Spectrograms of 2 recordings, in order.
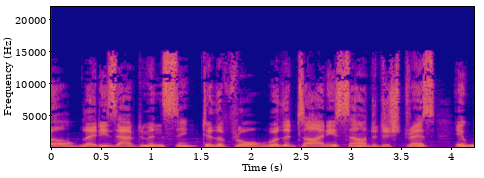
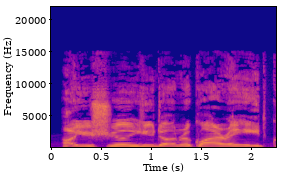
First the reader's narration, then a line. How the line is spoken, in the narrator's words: Kulcht asked uneasily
